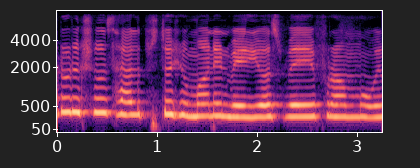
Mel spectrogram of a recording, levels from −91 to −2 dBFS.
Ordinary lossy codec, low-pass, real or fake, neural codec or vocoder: none; 7.2 kHz; real; none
